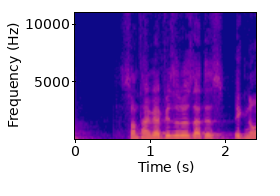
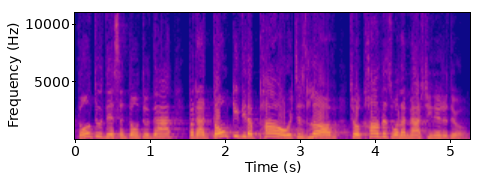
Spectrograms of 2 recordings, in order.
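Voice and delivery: louder, higher preaching push; fiery preaching; 4 semitones higher, 6 dB louder than usual. Acted. Pastor pressing the congregation about love, full-force preaching. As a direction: drive the point home from the pulpit.

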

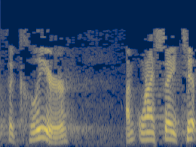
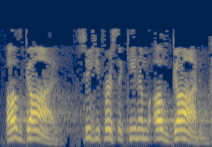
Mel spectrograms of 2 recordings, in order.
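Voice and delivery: "Of God" punched louder as the closing phrase; stress on Of God; 3 semitones higher, 4 dB louder than usual. Shown as a demonstration. Preacher showing whose kingdom it is, stressing "of God". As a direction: land firmly on "Of God". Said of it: "I emphasize every single word".

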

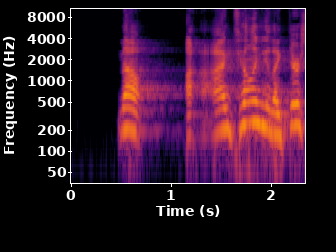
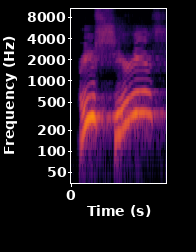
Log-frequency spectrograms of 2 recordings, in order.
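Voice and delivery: amazed disbelief; 10 semitones higher, 3 dB quieter than usual. Retold or imitated. Husband amazed at the news.

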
